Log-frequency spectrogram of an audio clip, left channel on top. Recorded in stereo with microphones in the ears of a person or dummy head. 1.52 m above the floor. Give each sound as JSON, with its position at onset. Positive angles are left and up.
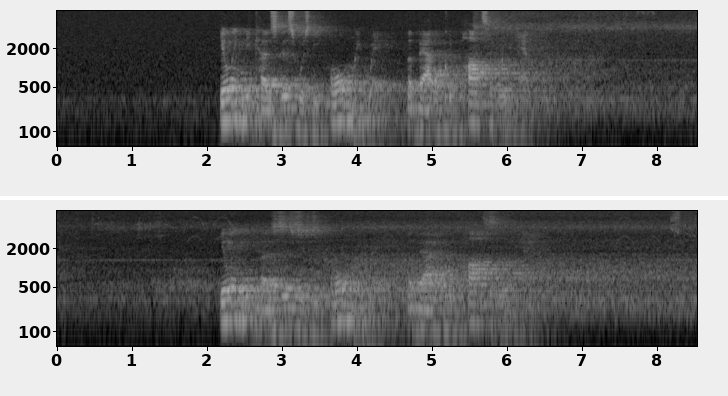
{"t": 2.2, "sound": "a man speaking", "side_deg": 75, "distance_m": 4.0}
